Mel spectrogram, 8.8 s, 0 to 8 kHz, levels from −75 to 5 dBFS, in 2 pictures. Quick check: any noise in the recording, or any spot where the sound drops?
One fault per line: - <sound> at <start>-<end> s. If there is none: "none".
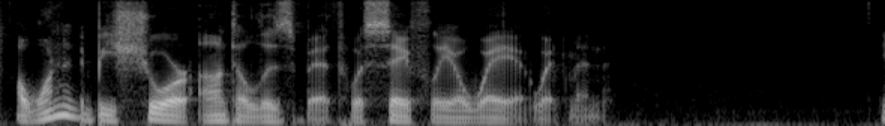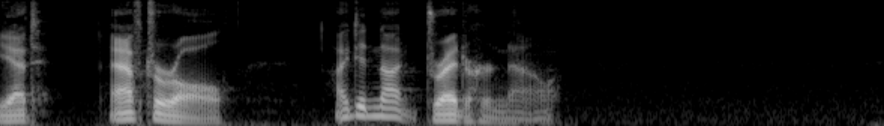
none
